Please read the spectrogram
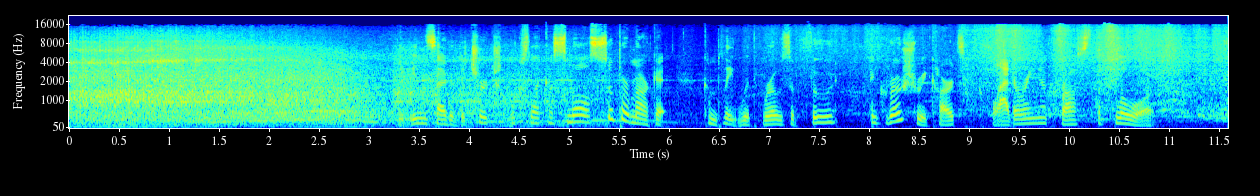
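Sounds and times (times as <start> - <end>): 
semi-truck engine idling: 0.0 - 6.8
speech: 3.3 - 11.1.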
